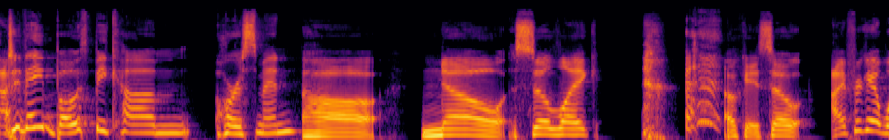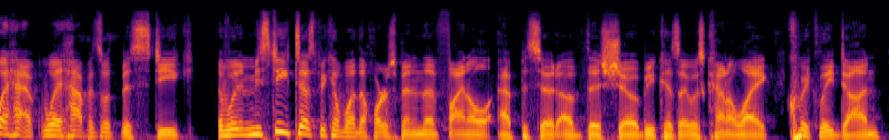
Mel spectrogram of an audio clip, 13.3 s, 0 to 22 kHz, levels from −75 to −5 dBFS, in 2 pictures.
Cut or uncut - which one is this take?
uncut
